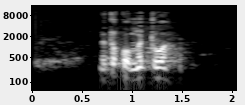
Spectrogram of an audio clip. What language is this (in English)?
Eton (Cameroon)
